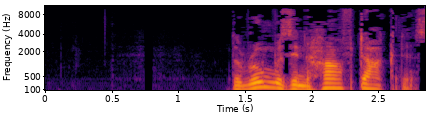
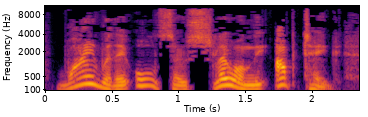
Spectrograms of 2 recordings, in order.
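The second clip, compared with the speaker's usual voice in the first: ordinary delivery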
